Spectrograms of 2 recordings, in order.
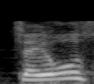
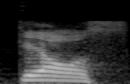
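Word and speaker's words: chaos: यहाँ पे चयोस बोले, लोग बोलते हैं चायोस, से चा होता है ना, ए ओ चायोस, है ना। तो चायोस नहीं बेटा, बाबू ध्यान दो, चयोस नहीं बोलते हैं। चयोस का हिंदी क्या होता है सर, चयोस नहीं, पहले तो चयोस ठीक करो, इसे बोलते हैं केओस।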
